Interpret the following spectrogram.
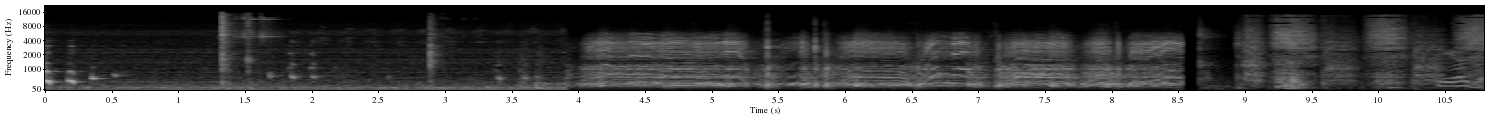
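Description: A faint low steady hum with a few sharp clicks, then, about four seconds in, music with a plucked guitar sound from a vinyl record playing on a turntable, which cuts off suddenly shortly before the end.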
